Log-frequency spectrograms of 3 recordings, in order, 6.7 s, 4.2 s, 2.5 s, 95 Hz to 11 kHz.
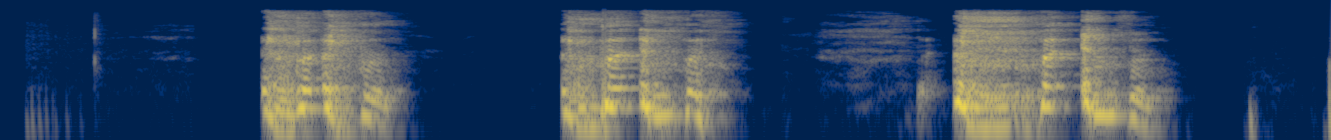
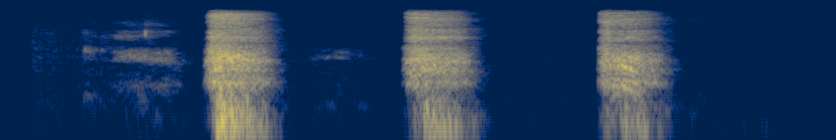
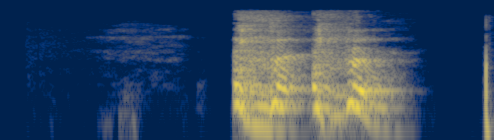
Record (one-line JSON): {"three_cough_length": "6.7 s", "three_cough_amplitude": 23842, "three_cough_signal_mean_std_ratio": 0.43, "exhalation_length": "4.2 s", "exhalation_amplitude": 15364, "exhalation_signal_mean_std_ratio": 0.34, "cough_length": "2.5 s", "cough_amplitude": 24457, "cough_signal_mean_std_ratio": 0.41, "survey_phase": "beta (2021-08-13 to 2022-03-07)", "age": "45-64", "gender": "Female", "wearing_mask": "No", "symptom_none": true, "smoker_status": "Never smoked", "respiratory_condition_asthma": false, "respiratory_condition_other": false, "recruitment_source": "REACT", "submission_delay": "2 days", "covid_test_result": "Negative", "covid_test_method": "RT-qPCR"}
